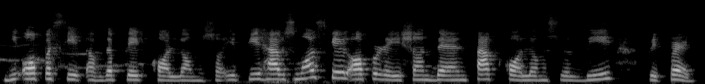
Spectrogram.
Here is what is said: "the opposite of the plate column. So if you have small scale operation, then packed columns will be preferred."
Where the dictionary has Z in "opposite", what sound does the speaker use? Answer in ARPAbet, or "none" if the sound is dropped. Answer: S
